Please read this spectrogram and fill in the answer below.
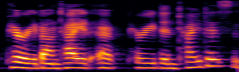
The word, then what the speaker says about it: periodontitis: actually have higher risk of periodontitis.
